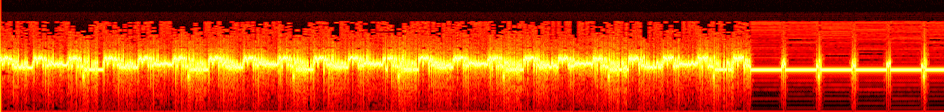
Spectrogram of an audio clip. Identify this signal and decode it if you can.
SSTV (slow-scan television), Scottie DX.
